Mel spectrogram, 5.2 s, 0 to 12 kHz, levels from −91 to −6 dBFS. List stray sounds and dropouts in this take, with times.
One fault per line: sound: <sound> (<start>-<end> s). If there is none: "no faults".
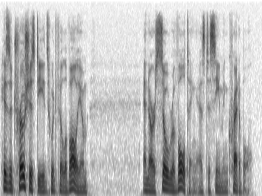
no faults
